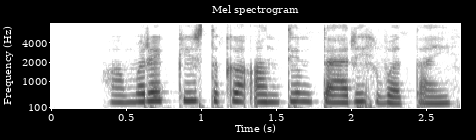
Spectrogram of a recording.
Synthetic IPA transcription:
həmɾekist̪kaʔʌnt̪imt̪aɾikʰbət̪aĩ

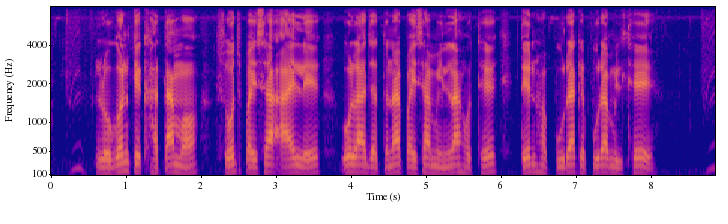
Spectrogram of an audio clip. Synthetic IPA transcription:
loɡənkekʰat̪amẽ | sot͡ʃpəɪsaʔaele | olad͡ʒət̪napəɪsamilnaɦot̪ʰet̪enɦə̃puɾakepuɾamilt̪ʰe

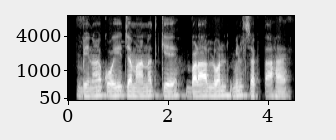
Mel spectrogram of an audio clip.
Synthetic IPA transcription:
bɪnakoːid͡ʒəmaːnət̪kebəɽaloːnmɪlsəkt̪aɦɛː

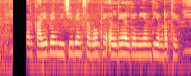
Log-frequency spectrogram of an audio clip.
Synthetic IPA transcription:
sɐɾkaːɾibɛ̃ːŋkɖiːd͡ʒibɛ̃ːŋksɐbʱõkeʔɐlɡeɐlɡenijəmd̪ʱijəmɾət̪ʰeː

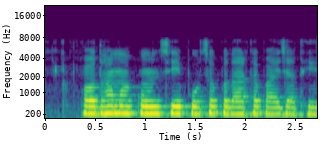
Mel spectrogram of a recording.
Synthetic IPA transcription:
pəd̪ʱaməkonseposək̚pəd̪aɾt̪ʰpajd͡ʒat̪ʰi

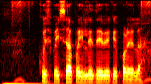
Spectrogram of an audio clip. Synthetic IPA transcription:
kut͡ʃʰpəjsapəɦiled̪ebekepʌɽ̤ela

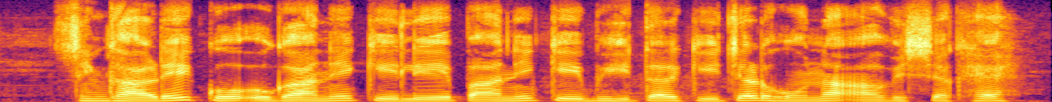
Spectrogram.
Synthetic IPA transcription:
sɪ̃ŋɡʱaːɽekoʔʊɡaːnekeliepaːnikebʱiːt̪əɾkiːt͡ʃəɽɦoːna̰ʔa̰ːʋəʃjəkɦɛː

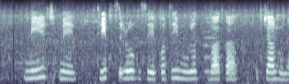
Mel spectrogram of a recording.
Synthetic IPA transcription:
miːɾd͡ʒmẽ | d̪ʱɾɪpsɾoːɡsepət̪imuːɾət̪̚bakaʊpt͡ʃaːɾɦoːlaː

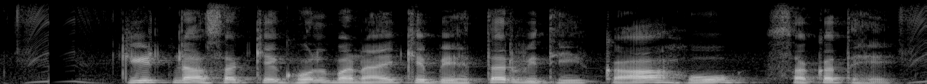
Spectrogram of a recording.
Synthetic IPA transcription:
kiːʈnaːsəkːeɡʱoːlbɐnaːekebeɦt̪əɾʋɪd̪ʱikaːɦosəkət̪ɦɛː

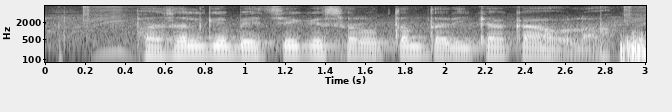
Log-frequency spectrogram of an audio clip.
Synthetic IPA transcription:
pʰɐs̬əlk̬ebeːt͡ʃekesəɾoːt̪ːəmt̪ɐɾiːkakaɦo̰ːla̰ː

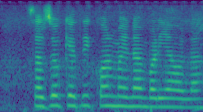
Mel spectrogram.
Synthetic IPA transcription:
səsoket̪ikɔnməɦinãbəɽ̤ijãɦolaː

